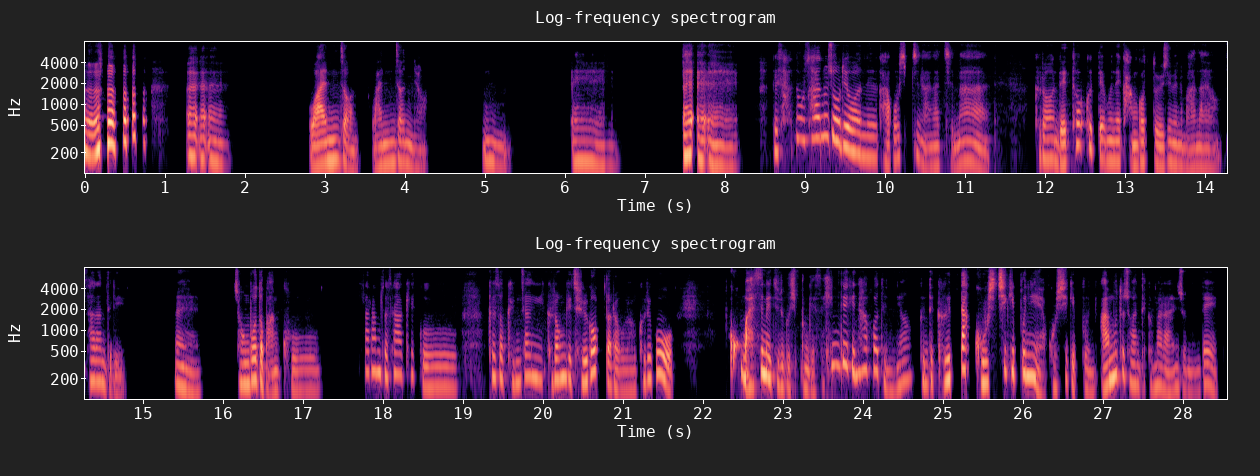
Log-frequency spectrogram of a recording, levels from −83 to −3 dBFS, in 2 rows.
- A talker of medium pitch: Yes, medium, 155 Hz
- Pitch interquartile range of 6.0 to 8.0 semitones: Yes, wide, 7.3 semitones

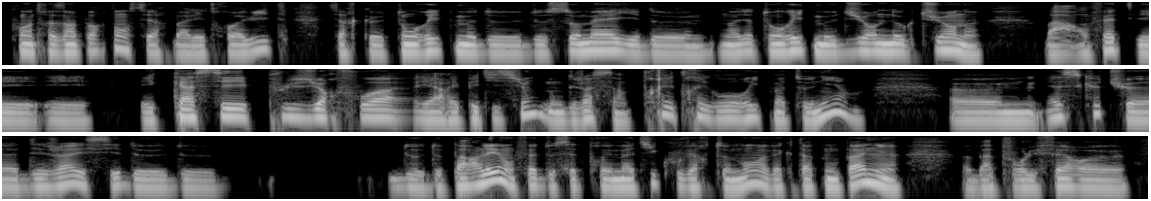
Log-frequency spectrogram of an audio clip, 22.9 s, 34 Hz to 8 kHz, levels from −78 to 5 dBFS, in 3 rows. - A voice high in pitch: No, low, 100 Hz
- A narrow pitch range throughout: No, average, 3.6 semitones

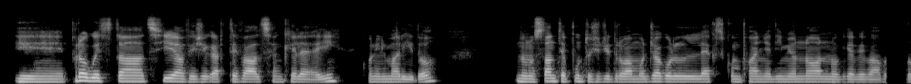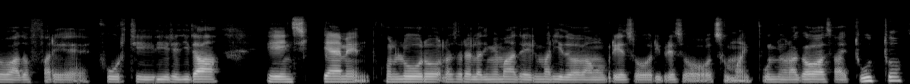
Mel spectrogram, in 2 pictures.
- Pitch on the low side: Yes, low, 125 Hz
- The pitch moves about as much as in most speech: No, narrow, 1.5 semitones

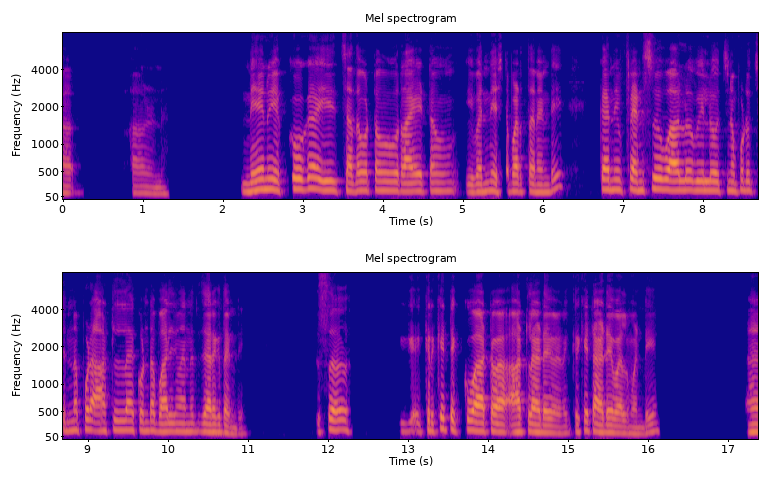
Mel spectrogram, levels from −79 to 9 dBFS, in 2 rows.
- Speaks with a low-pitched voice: No, medium, 155 Hz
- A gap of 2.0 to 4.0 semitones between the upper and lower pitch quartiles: Yes, average, 3.4 semitones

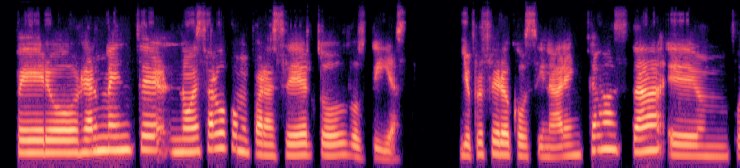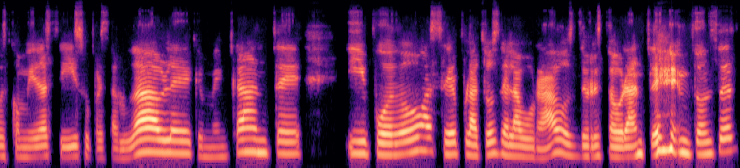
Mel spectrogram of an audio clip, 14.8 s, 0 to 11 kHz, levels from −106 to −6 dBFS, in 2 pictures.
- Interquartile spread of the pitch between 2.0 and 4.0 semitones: No, average, 5.1 semitones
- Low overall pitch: No, high, 190 Hz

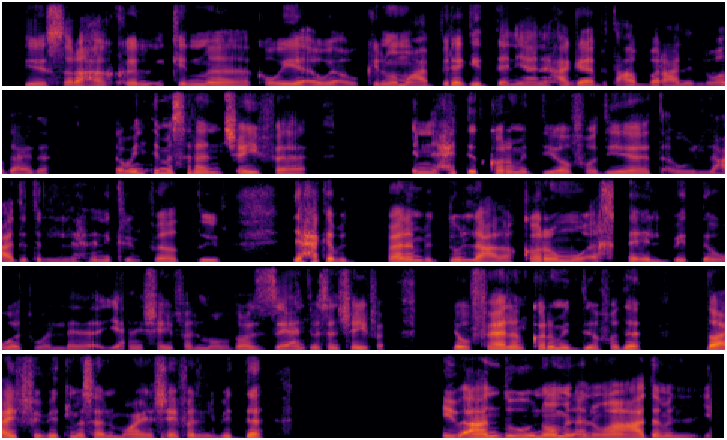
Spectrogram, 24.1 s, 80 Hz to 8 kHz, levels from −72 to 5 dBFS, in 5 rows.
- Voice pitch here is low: Yes, low, 120 Hz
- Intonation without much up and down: No, average, 3.5 semitones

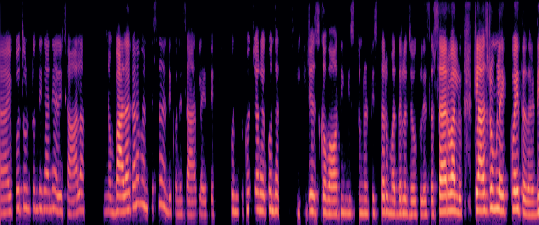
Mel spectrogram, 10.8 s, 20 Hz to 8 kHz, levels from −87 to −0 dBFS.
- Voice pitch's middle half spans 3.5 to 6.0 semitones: Yes, average, 4.3 semitones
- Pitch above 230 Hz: No, high, 205 Hz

